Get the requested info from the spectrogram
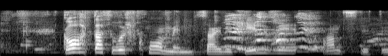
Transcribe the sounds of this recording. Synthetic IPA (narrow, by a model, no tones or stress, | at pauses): kɔht̪aθuɛr̥t̪̚kʰɔːmɪnsaɣðɪcɪlvɪlant̪slɪht̪ʏ̥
